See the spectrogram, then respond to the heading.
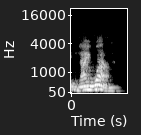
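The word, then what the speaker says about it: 内腕: Wan, Gai Wan, e Nai Wan, Uchi si legge Nai, e quindi sarà riferito al braccio.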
